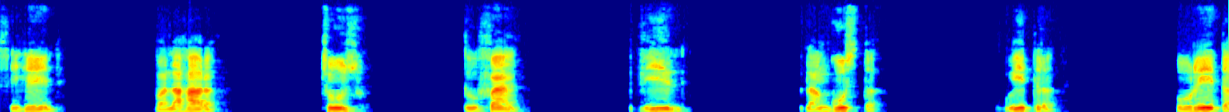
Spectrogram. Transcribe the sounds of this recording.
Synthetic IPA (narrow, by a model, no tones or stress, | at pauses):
siɦeli̥ | valaɦaɾə | t͡suzu̥ | d̪̥ufɛ̃n | vili | laŋɡust̪ə | wit̪iɾə | uɾit̪ə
